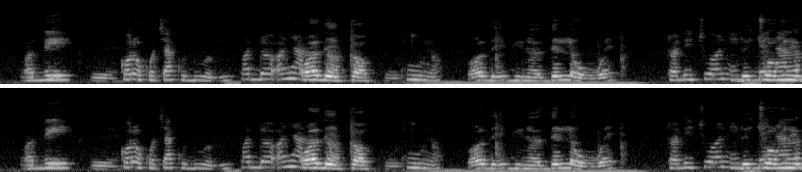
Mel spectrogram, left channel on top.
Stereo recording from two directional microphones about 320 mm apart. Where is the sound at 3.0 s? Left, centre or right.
Centre.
